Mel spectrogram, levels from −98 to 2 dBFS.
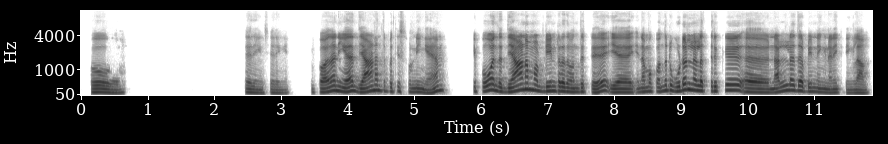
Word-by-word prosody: ஓ! 120 -4 -1 1.8
சரிங்க, 120 -4 -4
சரிங்க. 105 -2 -9 0.4
இப்ப 130 +1 -10
அதான் 185 +6 +2
நீங்க 150 -3 +3 0.2
தியானத்த 185 +8 +2
பத்தி 155 +2 -7
சொன்னீங்க. 135 -5 -3 0.7
இப்போ 165 +1 -6
அந்த 180 -6 0
தியானம் 220 +8 +4
அப்படீன்றது 175 -2 +1
வந்துட்டு, 140 -2 -2 0.3
எ - - +4 0.3
நமக்கு 160 +1 -4
வந்துட்டு 200 +4 -2
உடல் 230 +5 +3
நலத்திற்கு 185 0 0 0.4
அ - - +4 0.3
நல்லது 190 +6 +1
அப்டினு 155 -2 -4
நீங்க 130 -2 -2
நெனைக்கிறீங்களா? 115 -2 -4
155 Hz, 120 wpm, -23 LUFS, 130-180 Hz, 1.8 s, தியானம்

